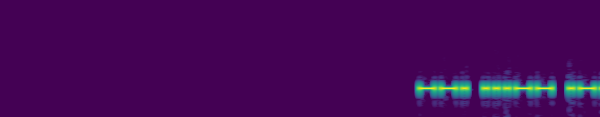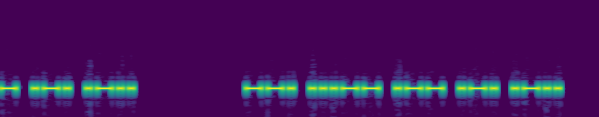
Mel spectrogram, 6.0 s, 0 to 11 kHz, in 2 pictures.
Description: Morse code, heard as a keyed tone, about 46 wpm, 700 Hz. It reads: G3WRL G3WRL
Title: DXCC-100 Call Signs - 5 Characters - Repeated 2x - 45wpm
